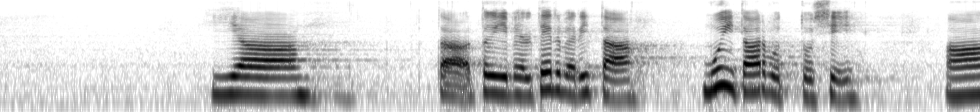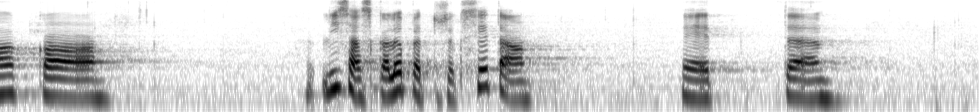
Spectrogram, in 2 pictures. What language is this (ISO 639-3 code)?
est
